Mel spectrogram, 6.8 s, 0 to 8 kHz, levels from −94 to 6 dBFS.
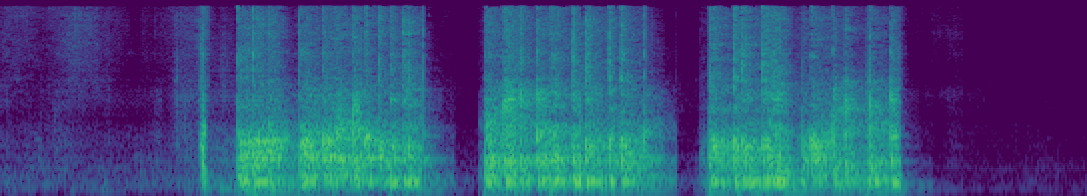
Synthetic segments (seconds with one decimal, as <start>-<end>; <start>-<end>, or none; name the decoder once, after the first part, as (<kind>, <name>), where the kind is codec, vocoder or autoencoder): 0.4-2.4 (codec, SNAC); 5.6-6.8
